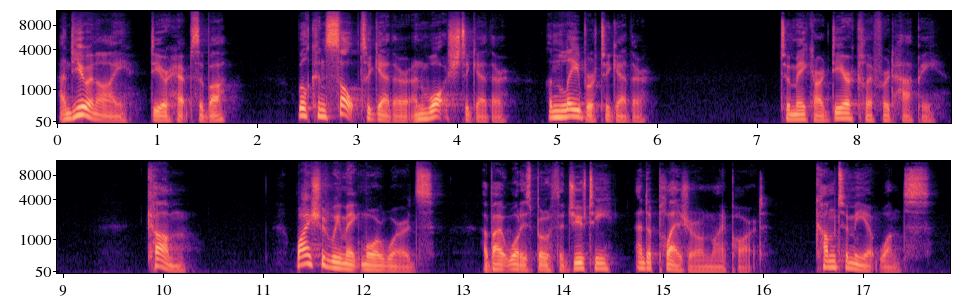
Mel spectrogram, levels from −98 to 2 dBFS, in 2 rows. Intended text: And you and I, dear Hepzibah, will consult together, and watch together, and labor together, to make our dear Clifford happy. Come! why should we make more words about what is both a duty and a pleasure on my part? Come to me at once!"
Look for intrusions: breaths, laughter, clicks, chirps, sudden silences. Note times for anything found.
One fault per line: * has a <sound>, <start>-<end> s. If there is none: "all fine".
all fine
